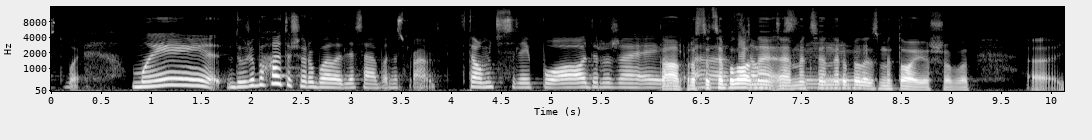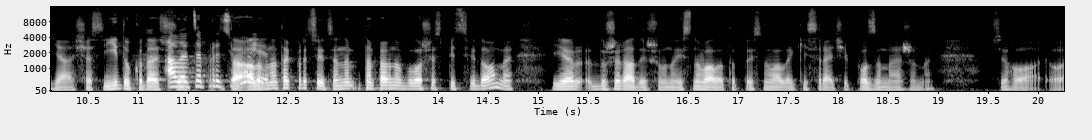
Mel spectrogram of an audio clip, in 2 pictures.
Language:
Ukrainian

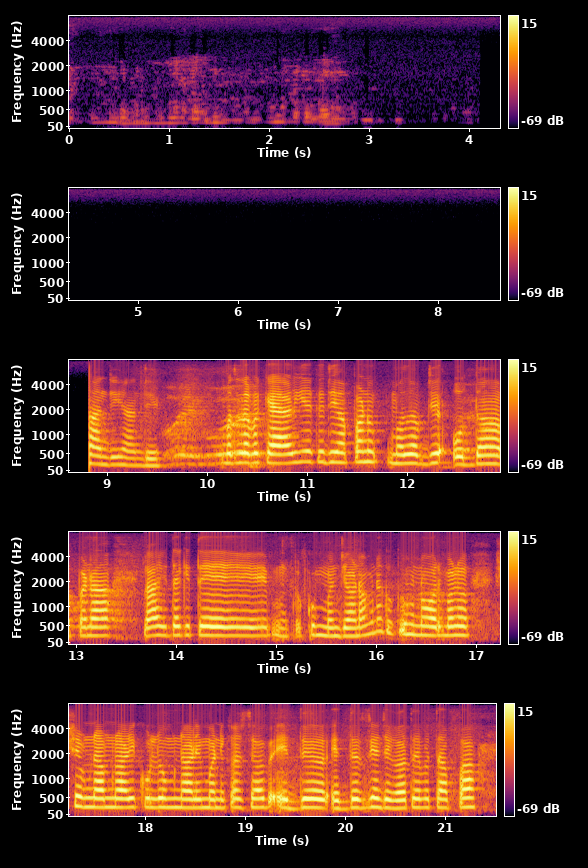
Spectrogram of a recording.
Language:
Punjabi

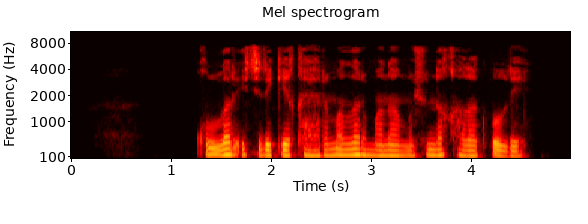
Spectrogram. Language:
Uyghur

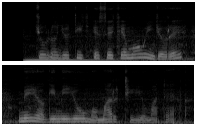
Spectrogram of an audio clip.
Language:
Luo (Kenya and Tanzania)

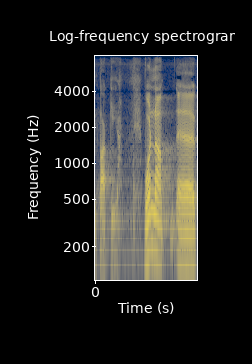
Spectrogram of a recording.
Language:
Finnish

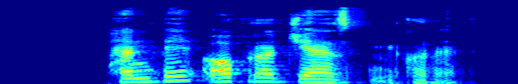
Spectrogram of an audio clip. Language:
Persian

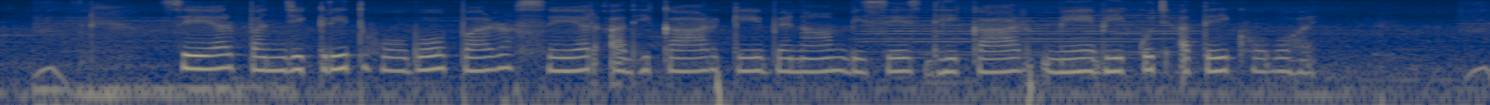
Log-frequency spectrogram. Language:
Magahi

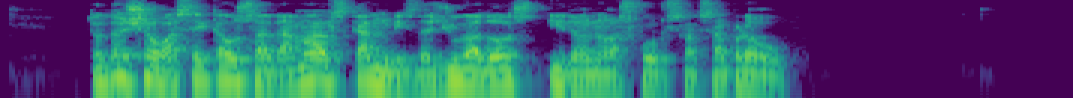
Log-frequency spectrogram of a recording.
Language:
Catalan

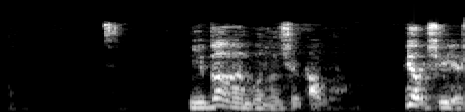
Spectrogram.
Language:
Chinese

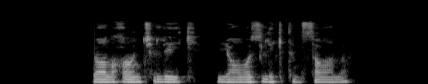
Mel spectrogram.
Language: Uzbek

